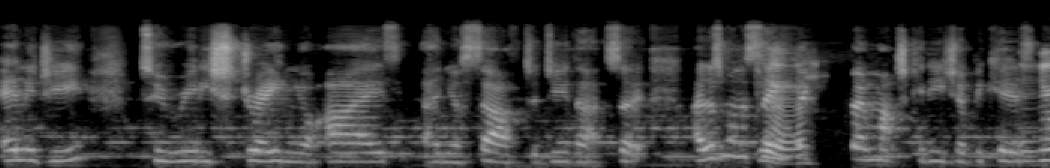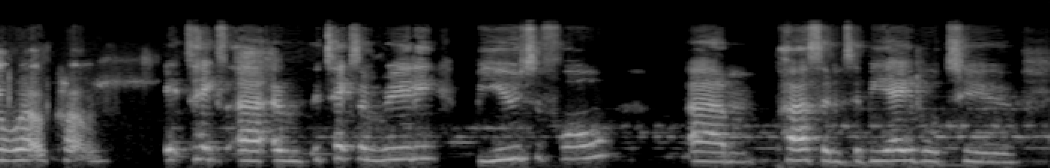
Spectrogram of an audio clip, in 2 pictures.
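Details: Adult woman speaking; typical speech.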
